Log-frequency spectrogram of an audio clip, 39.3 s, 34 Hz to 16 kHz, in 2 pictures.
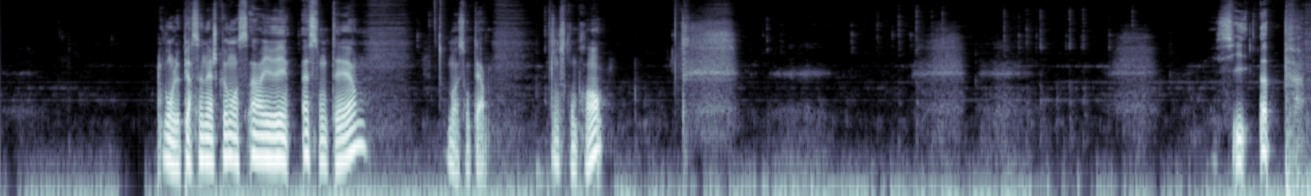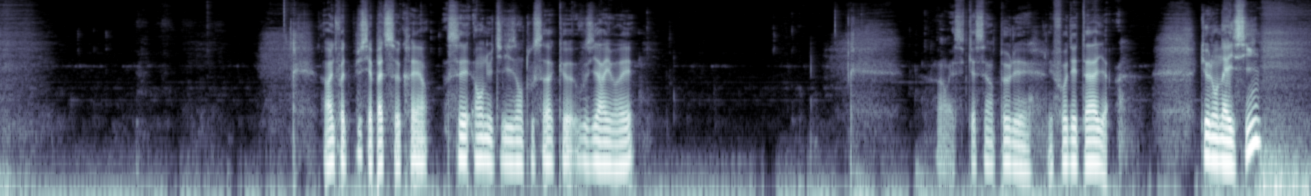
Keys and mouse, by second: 2.7-6.4 drag, 6.4-8.1 middle drag, 8.1-14.1 shift+drag, 14.1 middle click, 15.1-16.9 drag, 16.9-19.7 middle drag, 19.7-22.7 drag, 22.7-24.7 middle drag, 24.7-27.1 drag, 27.1-29.3 middle drag, 29.3-32.5 shift+drag, 32.5 middle click, 33.5-36.5 shift+drag.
